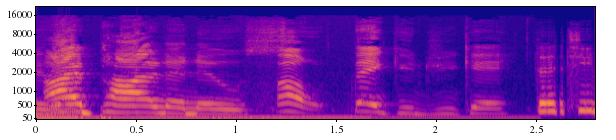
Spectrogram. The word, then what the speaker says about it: hypotenuse: Hypotenuse.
